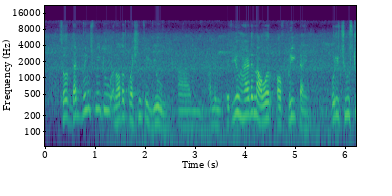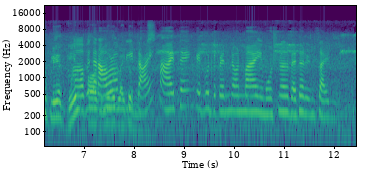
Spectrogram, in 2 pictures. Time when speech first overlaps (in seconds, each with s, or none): 6.7 s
